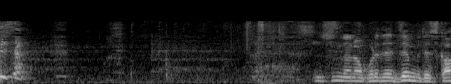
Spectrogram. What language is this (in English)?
Japanese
